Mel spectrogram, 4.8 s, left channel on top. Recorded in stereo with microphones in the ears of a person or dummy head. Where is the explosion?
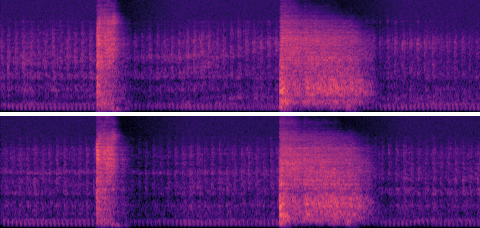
55° right (ahead or behind), 1.1 m.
